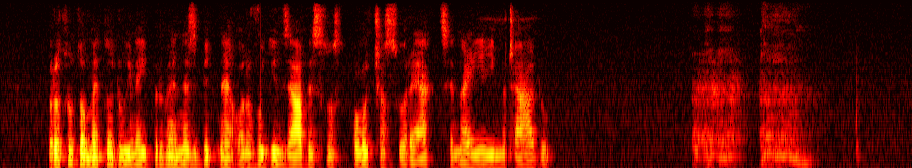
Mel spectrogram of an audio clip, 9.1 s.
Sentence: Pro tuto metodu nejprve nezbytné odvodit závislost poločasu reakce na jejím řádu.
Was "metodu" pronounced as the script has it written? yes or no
yes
